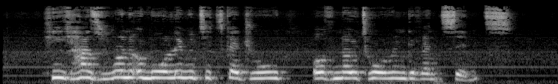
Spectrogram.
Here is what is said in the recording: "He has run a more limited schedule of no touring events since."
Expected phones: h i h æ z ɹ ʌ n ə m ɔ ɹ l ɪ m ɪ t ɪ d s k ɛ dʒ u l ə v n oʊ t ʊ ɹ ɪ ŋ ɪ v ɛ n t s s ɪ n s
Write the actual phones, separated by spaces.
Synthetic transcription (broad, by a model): h i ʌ z ɹ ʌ n ə m ɔ l ɪ m ɪ t ɪ d s k ɛ dʒ u l ə v n oʊ t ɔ ɹ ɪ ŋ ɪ v ɛ n t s s ɪ n s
